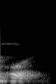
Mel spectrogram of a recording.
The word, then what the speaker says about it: Hora: The word Hora may rhyme with Torah, but its roots are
